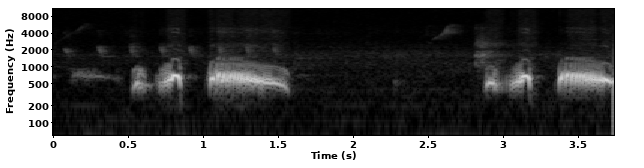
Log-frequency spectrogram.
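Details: Spotted dove in contest cooing, 'Sấm Thổ' voice: a faint lead-in note, then two short rising notes and a long tremulous falling coo. After a pause of over a second, the same phrase starts again. Quiet background.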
